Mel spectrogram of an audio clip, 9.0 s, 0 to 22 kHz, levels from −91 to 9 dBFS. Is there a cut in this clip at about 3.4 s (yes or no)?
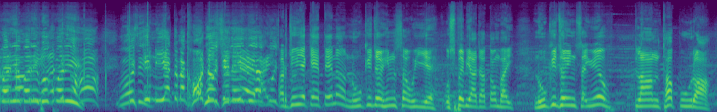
yes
